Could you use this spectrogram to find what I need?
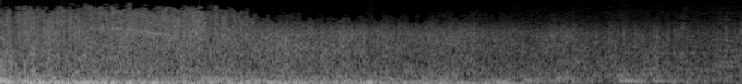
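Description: A zeppelin airship crashes and explodes in flames in a broad, roaring rush of noise. It is loudest at the start and slowly dies away over a deep low rumble.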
